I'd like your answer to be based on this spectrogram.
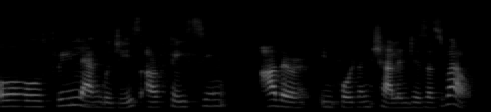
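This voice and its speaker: A woman with an Italian accent at a medium pitch. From Sardinia, Italy. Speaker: translator and copywriter. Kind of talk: webinar presentation. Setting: online webinar.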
